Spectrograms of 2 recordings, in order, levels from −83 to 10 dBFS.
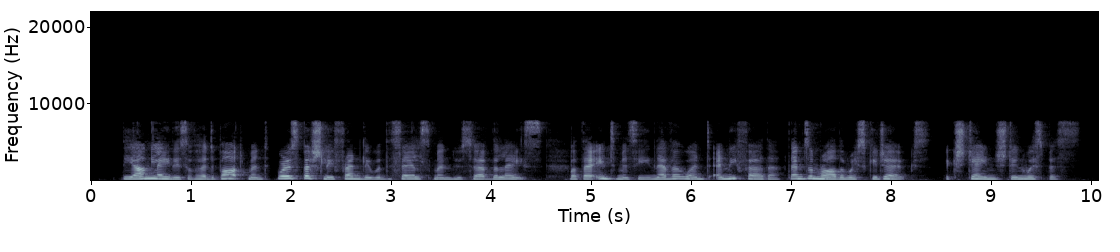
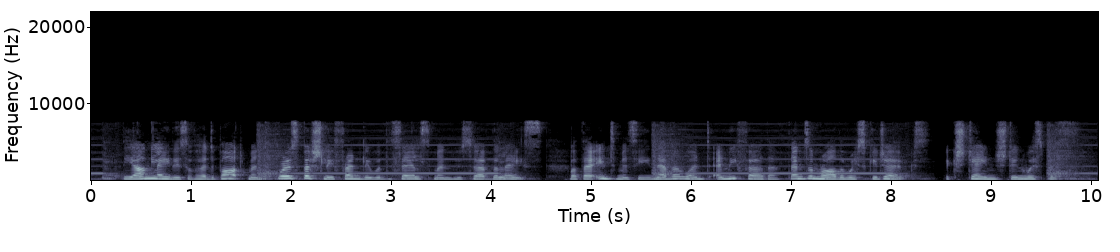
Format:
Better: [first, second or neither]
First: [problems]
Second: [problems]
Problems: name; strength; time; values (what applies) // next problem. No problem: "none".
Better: first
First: none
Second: background sound (Mechanisms); 15 dB below the speech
